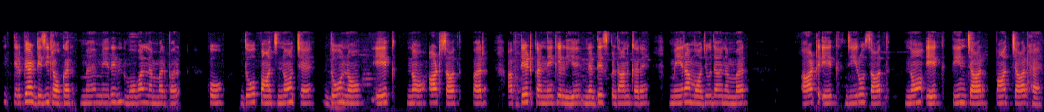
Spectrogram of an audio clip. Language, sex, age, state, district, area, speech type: Hindi, female, 18-30, Madhya Pradesh, Narsinghpur, rural, read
